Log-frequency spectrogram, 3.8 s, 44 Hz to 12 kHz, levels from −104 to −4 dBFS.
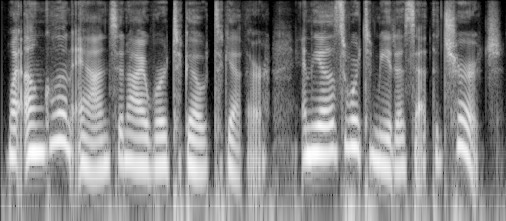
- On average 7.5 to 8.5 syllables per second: Yes, 7.7 syllables/s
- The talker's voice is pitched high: Yes, high, 215 Hz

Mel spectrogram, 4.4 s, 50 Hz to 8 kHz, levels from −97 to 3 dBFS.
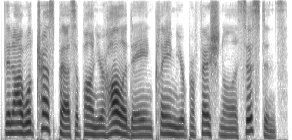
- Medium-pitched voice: Yes, medium, 180 Hz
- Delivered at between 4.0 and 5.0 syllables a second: No, 5.3 syllables/s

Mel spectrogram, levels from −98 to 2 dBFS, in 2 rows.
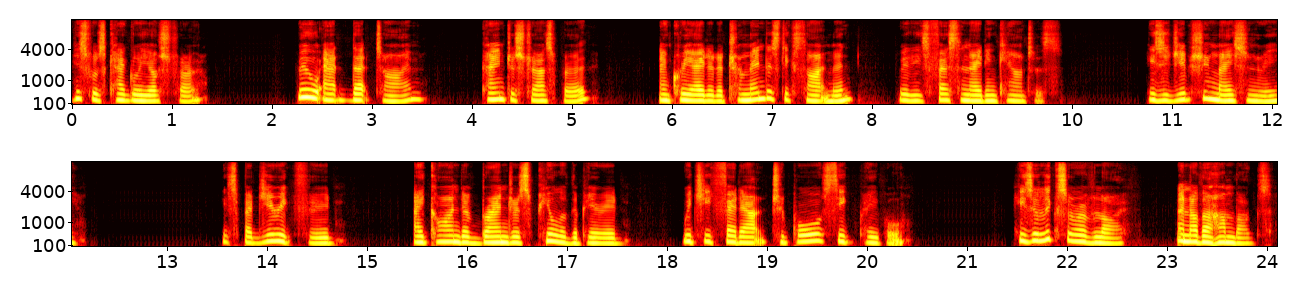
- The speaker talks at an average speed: No, slow, 120 wpm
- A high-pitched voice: Yes, high, 195 Hz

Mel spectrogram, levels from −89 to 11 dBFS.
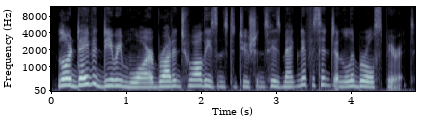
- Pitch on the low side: No, high, 215 Hz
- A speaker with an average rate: Yes, average, 175 wpm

